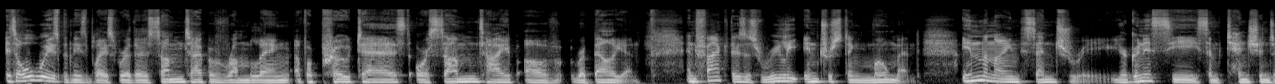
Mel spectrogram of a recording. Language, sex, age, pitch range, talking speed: English, male, 30-49, 100-125 Hz, 170 wpm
